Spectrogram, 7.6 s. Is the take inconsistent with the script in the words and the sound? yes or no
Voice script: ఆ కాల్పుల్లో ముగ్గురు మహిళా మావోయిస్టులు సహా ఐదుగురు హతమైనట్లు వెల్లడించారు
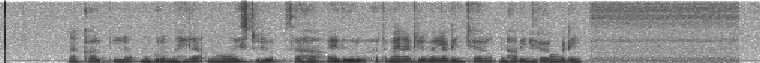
yes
